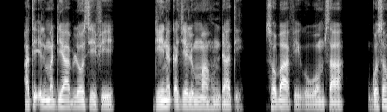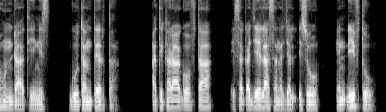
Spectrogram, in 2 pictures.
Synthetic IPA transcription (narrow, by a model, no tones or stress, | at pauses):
ʔɐt̪ɪʔɪlmɐd̪ɪjaːblo̞ːsiːfɪ | d̪iːnɐkʼɐd͡ʒe̞ːlʊmːaːɦʊnd̪aːt̪ɪ̰ | sɔbaːfɪɡʊwːɔːmsaː | ɡɔsɐɦʊnd̪aːt̪ʰiːnɪs | ɡuːt̪ɐmt̪eːɾt̪ɐ̰ | ʔɐt̪ɪkɐɾaːɡo̞ːft̪aː | ʔɪsɐkʼɐd͡ʒe̞ːlaːsɐnɐd͡ʒɐlʔɪsuː | hɪnᶑiːft̪ʊ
